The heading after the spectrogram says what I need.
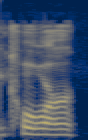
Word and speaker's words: corps: an all black women's Army corpse unit that was sent to the European theater to clear a backlog of mail Army Core sorry all right listen we we pronounce our P's in our letters here in New Jersey all right Tyler what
